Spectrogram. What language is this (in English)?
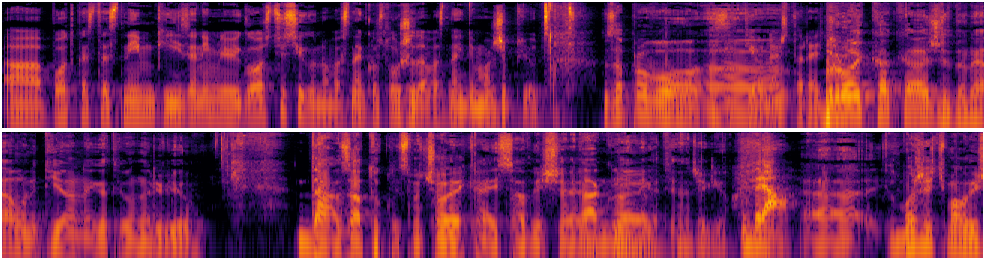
Croatian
